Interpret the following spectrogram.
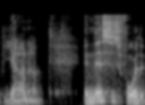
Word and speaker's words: jnana: It's spelled J-N-A-N, but jnana.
